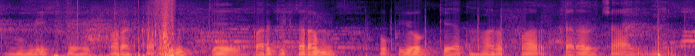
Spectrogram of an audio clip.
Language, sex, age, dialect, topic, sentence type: Magahi, male, 18-24, Central/Standard, agriculture, statement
